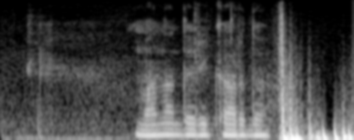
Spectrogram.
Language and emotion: Russian, neutral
